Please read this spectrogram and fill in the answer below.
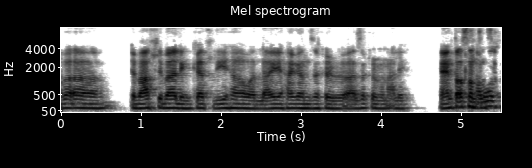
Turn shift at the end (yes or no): no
